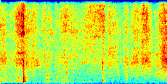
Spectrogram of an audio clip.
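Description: A tissue rubs and rustles against a metal nut.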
